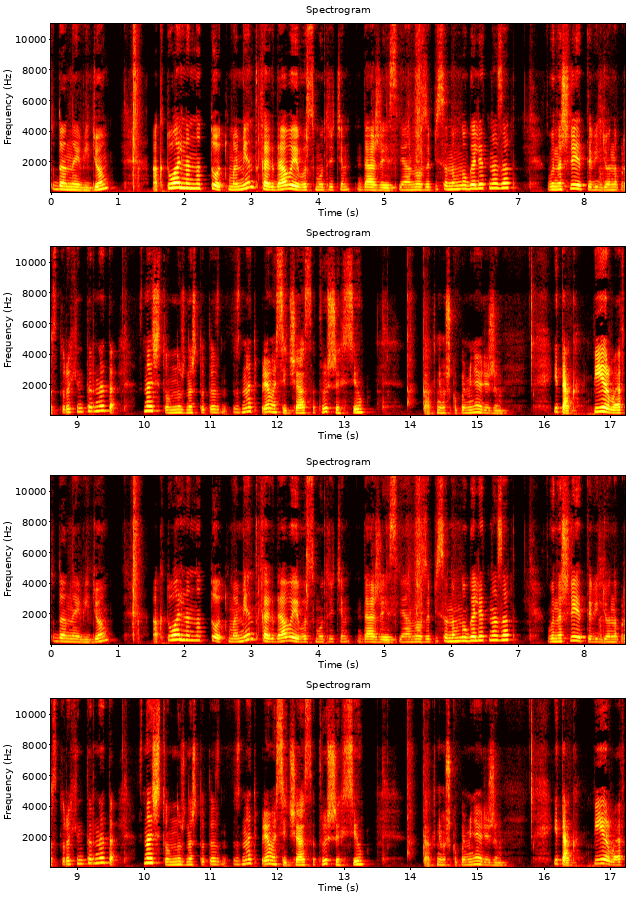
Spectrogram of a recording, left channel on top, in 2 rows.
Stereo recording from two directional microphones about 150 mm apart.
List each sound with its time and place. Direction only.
0.0 s a woman's voice: 30° left (ahead or behind); by 5.4 s 10° left (ahead or behind)
5.4 s speech: centre (ahead or behind)
8.3 s speech: centre (ahead or behind)
10.4 s speech: 5° right (ahead or behind)
16.3 s a woman's voice: 15° left (ahead or behind)
16.7 s speech: 35° left (ahead or behind)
